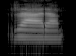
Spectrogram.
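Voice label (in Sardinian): "rara", female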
